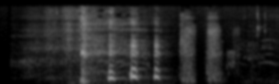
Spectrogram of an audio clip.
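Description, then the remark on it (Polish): A voice imitates laser beams from someone's eyes: a quick run of strained, yelping vocal bursts, then two breathy hissing zaps. It sounds fairly loud and stands alone. “Słyszycie obaj w tej chwili taki krzyk.”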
